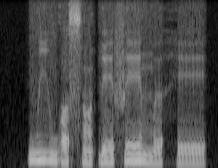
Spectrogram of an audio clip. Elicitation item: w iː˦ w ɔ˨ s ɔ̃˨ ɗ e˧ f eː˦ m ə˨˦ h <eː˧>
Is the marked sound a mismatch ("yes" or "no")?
no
